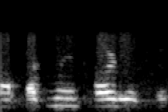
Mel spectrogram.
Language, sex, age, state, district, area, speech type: Marathi, female, 45-60, Maharashtra, Mumbai Suburban, urban, conversation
